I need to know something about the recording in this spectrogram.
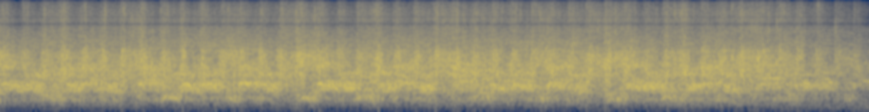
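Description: Sustained applause from a large crowd in a reverberant hall, with many voices chanting and calling over the clapping, steady and loud throughout.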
